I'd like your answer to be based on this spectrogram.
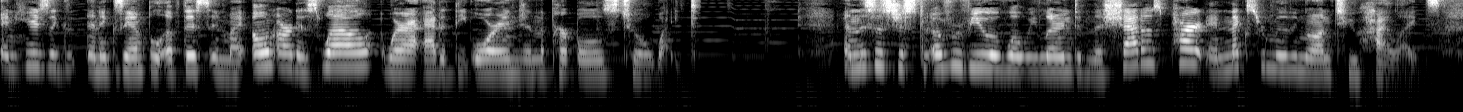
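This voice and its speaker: Over music in the background, a woman speaks fairly quickly in a high pitch with ordinary pitch variation. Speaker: digital artist. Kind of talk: tutorial voiceover.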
